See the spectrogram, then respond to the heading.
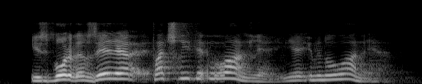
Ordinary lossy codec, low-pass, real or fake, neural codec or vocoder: none; 7.2 kHz; fake; codec, 16 kHz, 1 kbps, FunCodec, trained on LibriTTS, 50 frames a second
